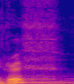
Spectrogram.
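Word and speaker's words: Gryff: guide Griff or gri how do you spell how do you say that like that am I correct um uh card number 35 gri I say Griff Griff oh okay yeah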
